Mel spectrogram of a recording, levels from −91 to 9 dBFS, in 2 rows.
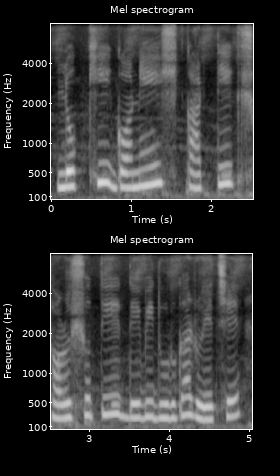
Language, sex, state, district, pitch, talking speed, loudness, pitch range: Bengali, female, West Bengal, Alipurduar, 265 Hz, 85 wpm, -16 LUFS, 245-300 Hz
